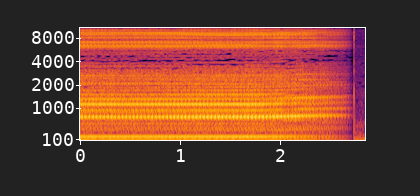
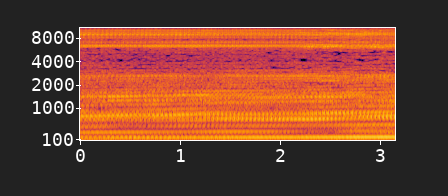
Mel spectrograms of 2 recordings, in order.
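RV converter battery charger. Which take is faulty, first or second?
first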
